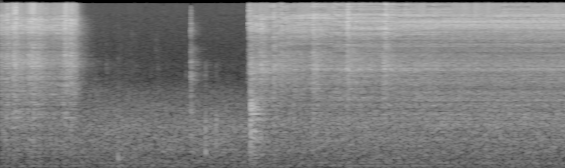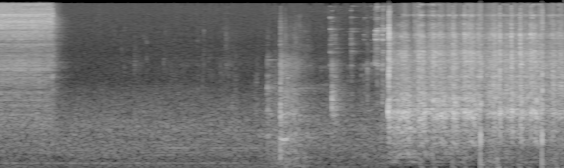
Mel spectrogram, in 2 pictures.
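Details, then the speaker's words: Old lawn mower that sat for years, running on brake cleaner sprayed into carb with old terrible gas: catches in short uneven bursts, surging and dying, won't idle; fuel starvation, fuel pump or lines suspected. "oh that gas is terrible oh i didn't get it run but you need to figure out why it's not running right"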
